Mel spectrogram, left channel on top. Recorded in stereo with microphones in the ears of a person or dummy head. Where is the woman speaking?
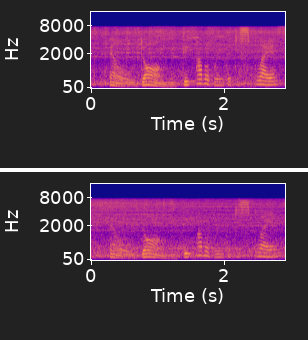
40° left (ahead or behind), 1.0 m.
